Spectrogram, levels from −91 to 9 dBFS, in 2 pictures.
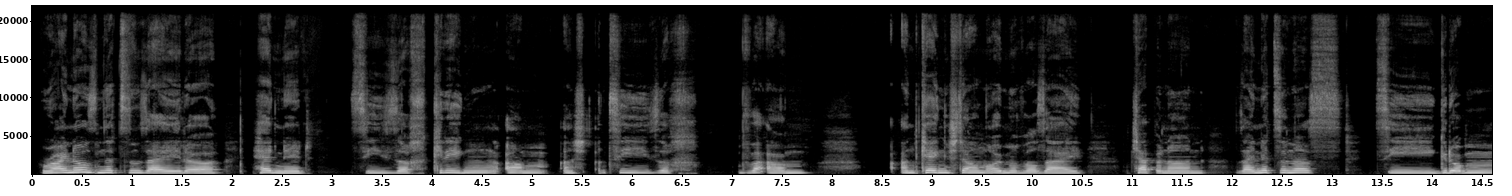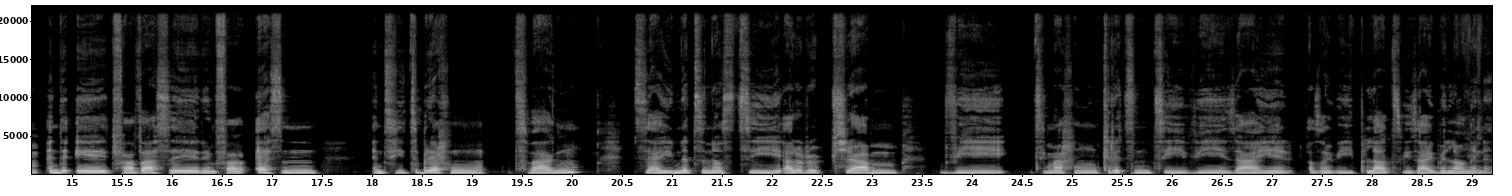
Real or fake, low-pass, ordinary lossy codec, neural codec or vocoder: real; none; none; none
